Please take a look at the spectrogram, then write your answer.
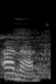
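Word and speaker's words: Ana: And just so I'm correct, is it Anna or Anna? I'm putting a mid. It's Anna, A-N-A. Anna.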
